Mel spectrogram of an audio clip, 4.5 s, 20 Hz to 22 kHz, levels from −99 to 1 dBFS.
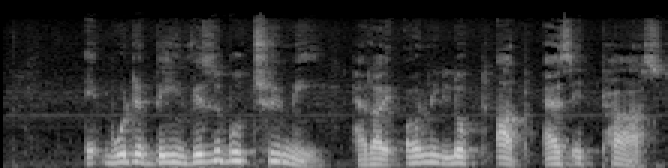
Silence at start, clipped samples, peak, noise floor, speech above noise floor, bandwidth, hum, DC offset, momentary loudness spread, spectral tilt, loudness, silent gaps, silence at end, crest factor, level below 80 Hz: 0.55 s; under 0.1%; -12 dBFS; -65 dBFS; 38 dB; 14 kHz; none; under 0.1%; 9 LU; -6.5 dB/octave; -27 LUFS; none; 0.05 s; 16 dB; -64 dBFS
